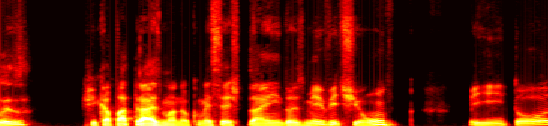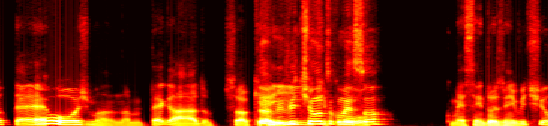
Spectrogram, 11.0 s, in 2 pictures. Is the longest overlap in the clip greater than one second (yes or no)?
yes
